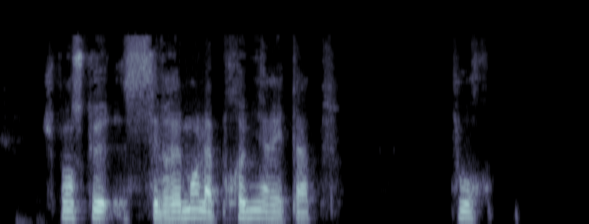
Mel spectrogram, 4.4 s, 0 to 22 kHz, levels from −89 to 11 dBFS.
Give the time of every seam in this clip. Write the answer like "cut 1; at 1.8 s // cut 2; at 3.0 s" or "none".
none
